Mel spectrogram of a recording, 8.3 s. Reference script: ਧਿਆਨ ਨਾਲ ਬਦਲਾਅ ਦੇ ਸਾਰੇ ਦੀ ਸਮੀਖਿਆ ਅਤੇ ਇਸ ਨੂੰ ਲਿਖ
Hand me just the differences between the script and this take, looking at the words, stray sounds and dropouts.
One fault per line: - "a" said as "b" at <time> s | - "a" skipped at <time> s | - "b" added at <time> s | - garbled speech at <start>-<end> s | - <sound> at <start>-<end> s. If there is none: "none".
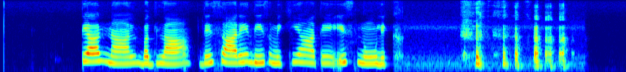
- laugh at 6.1-7.7 s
